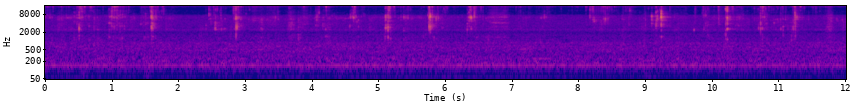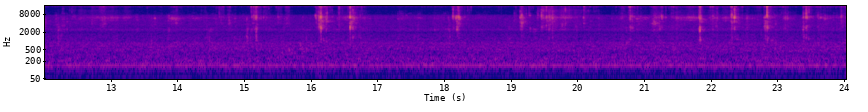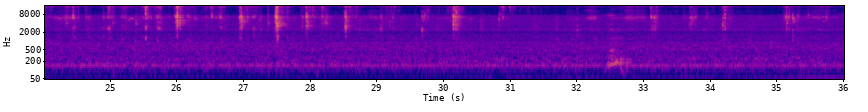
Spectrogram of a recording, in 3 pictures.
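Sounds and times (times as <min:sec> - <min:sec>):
person chewing food: 0:00.0 - 0:36.0
steady low hum: 0:00.0 - 0:36.0.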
